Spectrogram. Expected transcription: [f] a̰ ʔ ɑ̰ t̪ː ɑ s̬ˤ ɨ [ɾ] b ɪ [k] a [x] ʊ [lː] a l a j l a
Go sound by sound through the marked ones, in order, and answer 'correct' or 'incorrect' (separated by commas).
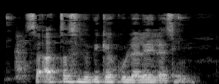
incorrect, incorrect, correct, incorrect, correct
